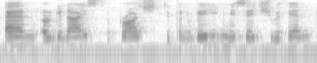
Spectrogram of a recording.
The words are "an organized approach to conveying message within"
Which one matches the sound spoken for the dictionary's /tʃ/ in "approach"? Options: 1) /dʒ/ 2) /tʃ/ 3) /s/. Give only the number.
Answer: 2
